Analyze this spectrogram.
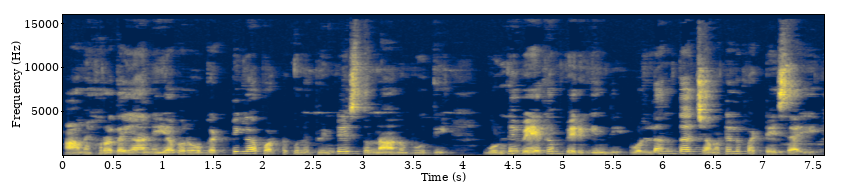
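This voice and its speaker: A woman narrating a novel aloud with steady, expressive storytelling. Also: deep voice, moderate pace. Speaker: audiobook narrator. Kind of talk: novel reading. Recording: echoey room with faint noise.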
